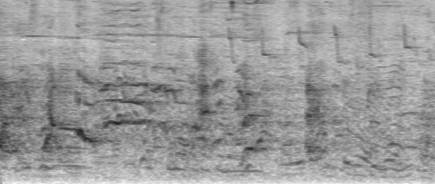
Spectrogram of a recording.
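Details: Female Whippets at racing heats in Lednice, at the Lednice Hare event, give high whining yelps that bend up and down. The yelps repeat roughly every second, with some speech in the background.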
